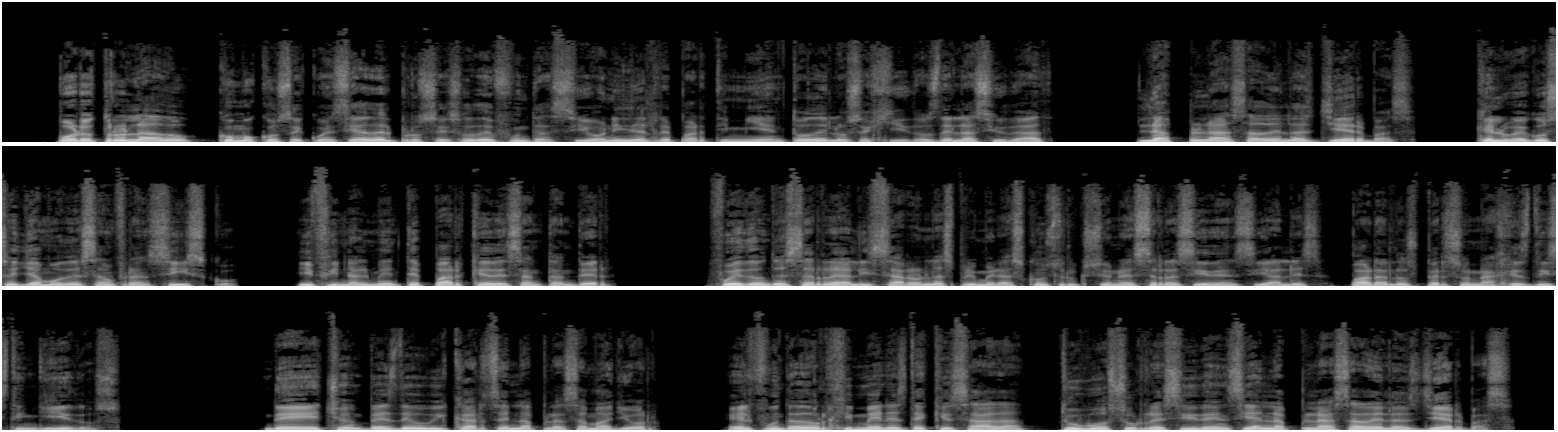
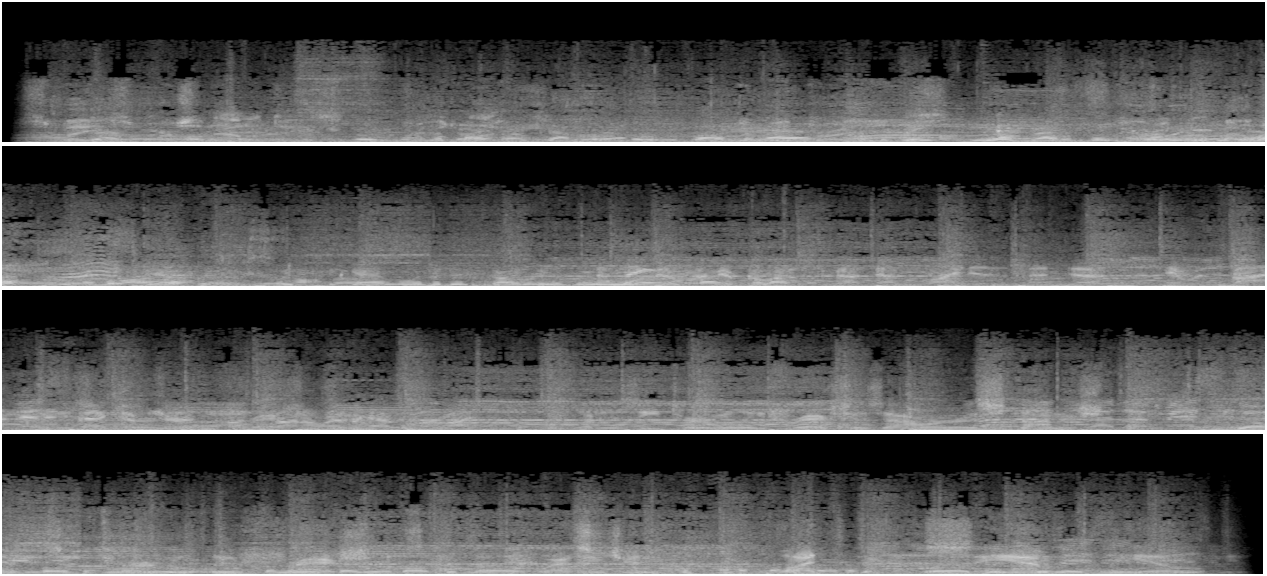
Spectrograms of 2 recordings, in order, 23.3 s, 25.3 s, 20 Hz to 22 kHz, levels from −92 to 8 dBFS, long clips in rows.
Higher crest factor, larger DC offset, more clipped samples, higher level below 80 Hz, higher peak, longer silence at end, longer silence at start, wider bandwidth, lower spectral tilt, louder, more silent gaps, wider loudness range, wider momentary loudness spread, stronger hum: about the same, 18 dB vs 18 dB; neither; neither; second, -60 dBFS vs -34 dBFS; second, -4 dBFS vs 0 dBFS; about the same, 0.25 s vs 0.15 s; first, 0.3 s vs 0.1 s; about the same, 17.5 kHz vs 16 kHz; first, -7 dB/octave vs -4 dB/octave; second, -22 LUFS vs -18 LUFS; first, 5.27-5.65 s, 7.08-7.34 s, 8.97-9.22 s, 10.85-11.26 s, 16.15-16.81 s, 18.84-19.12 s vs none; about the same, 4 LU vs 3 LU; about the same, 8 LU vs 6 LU; neither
